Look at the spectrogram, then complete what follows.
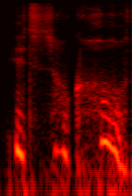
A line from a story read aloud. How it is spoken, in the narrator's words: she said quietly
